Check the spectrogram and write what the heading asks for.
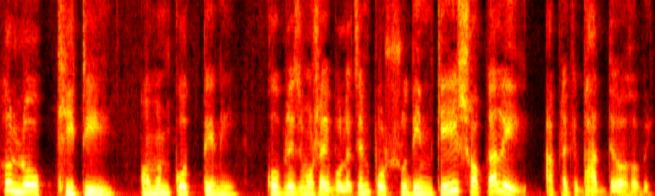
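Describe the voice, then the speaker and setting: A shy young wife , as a woman reader voices her, with a soft, coaxing manner and a slightly raised pitch. She sounds gentle and patient, pleading quietly in a storybook reading. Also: lively intonation, normal speed, lightly acted.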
